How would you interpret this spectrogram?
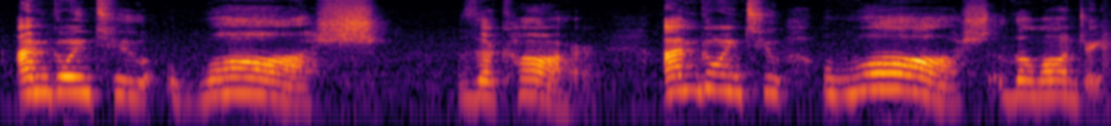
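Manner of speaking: wash said slowly as "wahsh", no r; slow, deliberate wash without an r; careful wash. Retold or imitated. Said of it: "I spent days where I was like".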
